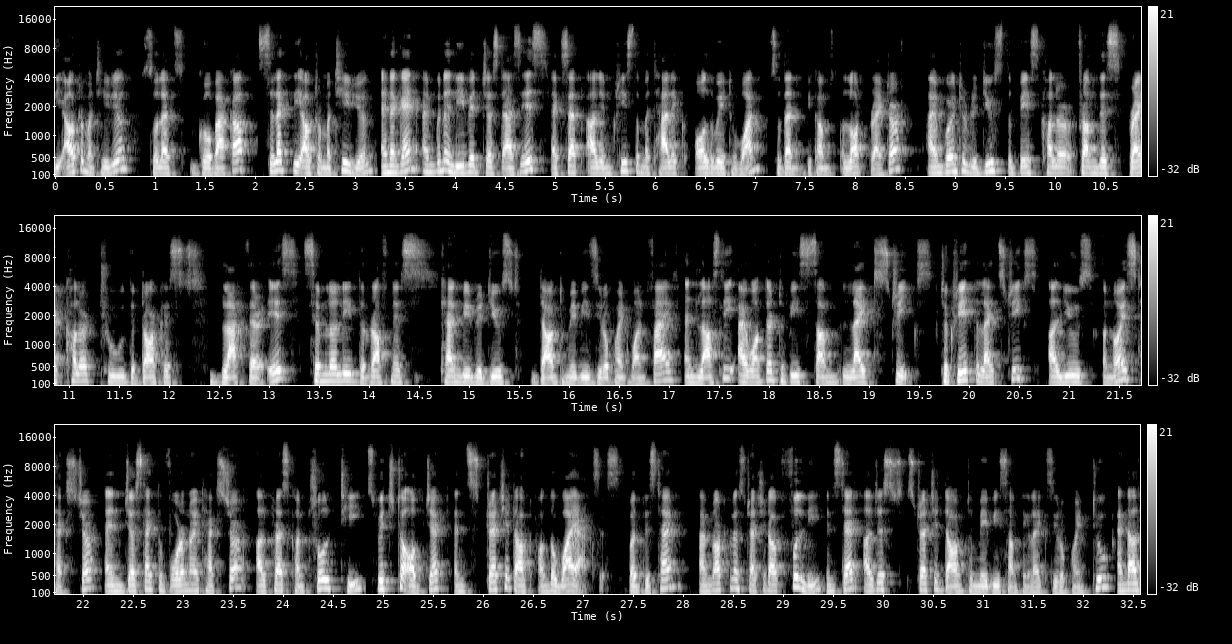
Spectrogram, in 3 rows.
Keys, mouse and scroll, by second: 0.5 scroll up 1, 0.7 scroll down 1, 0.9 scroll down 1, 1.3 scroll down 1, 2.8 click, 3.3 scroll down 3, 3.4 middle click, 4.4-4.9 scroll up 2, 5.0-6.2 drag, 8.5 middle click, 9.4 click, 13.4-15.1 drag, 15.2-17.1 drag, 19.6 middle click, 20.5 shift+a, 22.9 middle click, 23.7 click, 24.7 ctrl+t, 25.5-26.1 drag, 26.6-27.0 middle drag, 27.3-28.4 scroll down 1, 29.4 click, 30.1-32.0 drag, 32.4 middle click.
